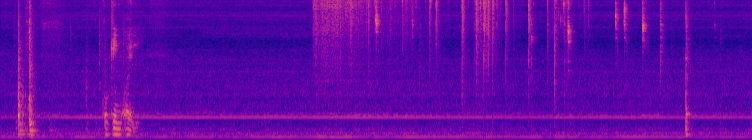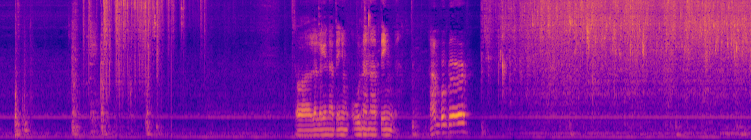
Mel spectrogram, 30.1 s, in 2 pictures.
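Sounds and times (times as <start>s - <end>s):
steady low hum: 0.0s - 24.7s
hot oil hissing and crackling: 6.2s - 11.4s, 16.6s - 19.2s, 24.7s - 30.0s.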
